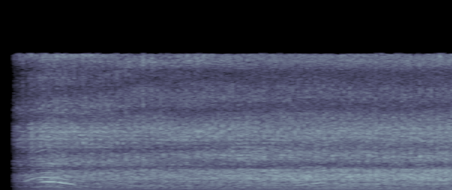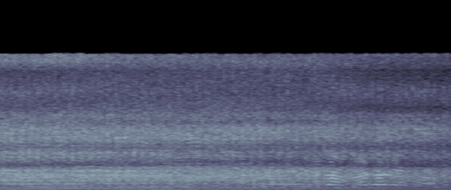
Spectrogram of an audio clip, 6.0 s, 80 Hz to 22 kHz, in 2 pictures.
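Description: Massey Ferguson 244 tractor's three-cylinder diesel engine running steadily under load while pulling an 11-tine cultivator through the soil.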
